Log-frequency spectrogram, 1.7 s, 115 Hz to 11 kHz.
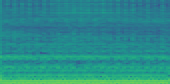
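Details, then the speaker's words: BMW X5M with stock exhaust, at idle in winter; fine metallic buzz on every firing pulse from the inner exhaust flaps, owner thinks it eases once warm; exhaust flap rattle. "I think once the car warms up, it goes away a little bit, but I don't really like it."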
